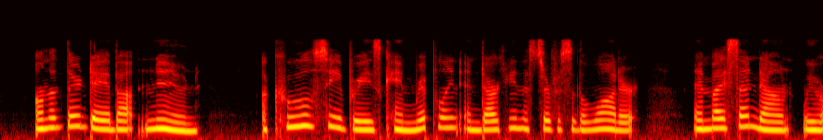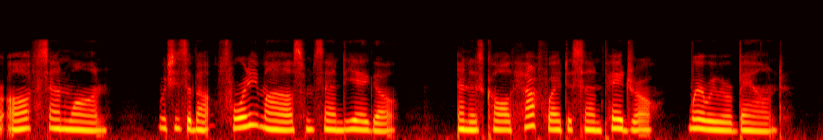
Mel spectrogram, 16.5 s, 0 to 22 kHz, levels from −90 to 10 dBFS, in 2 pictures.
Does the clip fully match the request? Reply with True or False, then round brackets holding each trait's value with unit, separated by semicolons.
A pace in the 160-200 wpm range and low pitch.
False (175 wpm; 220 Hz)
